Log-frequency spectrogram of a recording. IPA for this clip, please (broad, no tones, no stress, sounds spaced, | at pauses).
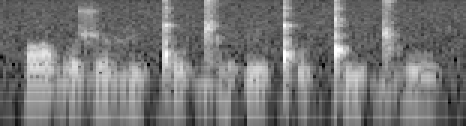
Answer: ɑ b o ʒ ø v y ǃ u ɡ͡ǁ e ʔ y ǃʼ u ǃ i ɡ͡ǁ u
